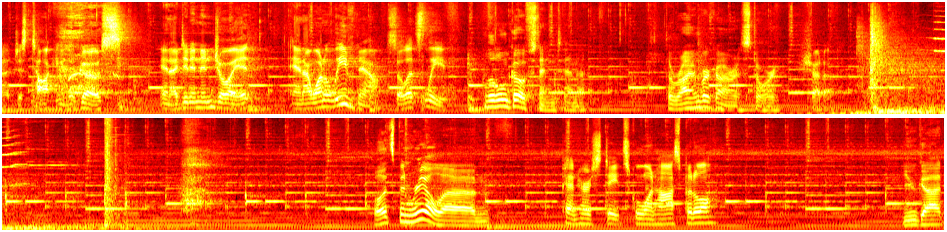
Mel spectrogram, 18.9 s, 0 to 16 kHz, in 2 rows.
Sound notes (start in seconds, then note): 0.5 laughs; 9.5 tense music; 11.2 exhales heavily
